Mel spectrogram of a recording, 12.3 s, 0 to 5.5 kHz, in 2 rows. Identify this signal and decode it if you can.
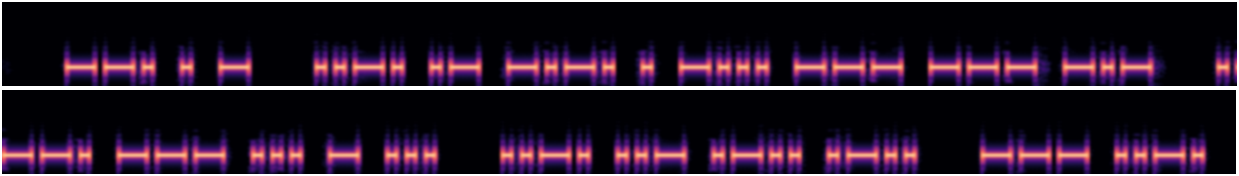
Morse code, heard as a keyed tone, about 25 wpm, 600 Hz. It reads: GET FACEBOOK POSTS FULL OF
